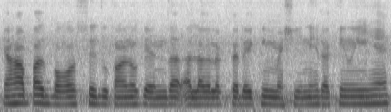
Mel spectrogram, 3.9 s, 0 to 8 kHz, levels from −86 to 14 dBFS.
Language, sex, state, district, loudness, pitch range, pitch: Hindi, male, Madhya Pradesh, Katni, -17 LUFS, 145-155 Hz, 145 Hz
